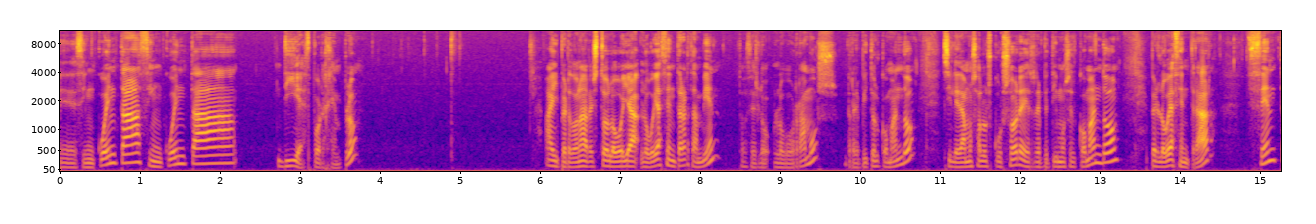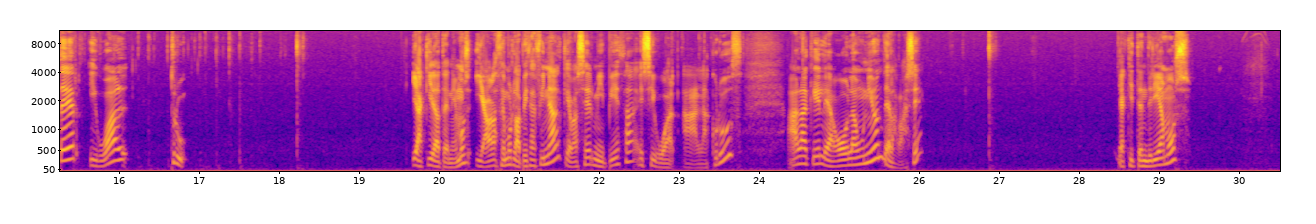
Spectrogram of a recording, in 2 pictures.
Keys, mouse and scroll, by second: 0.0-2.2 typing, 3.6 shift+9, 5.0 Return, 8.3 click, 9.3 Delete, 9.9 click, 11.1 Up, 11.8 Up, 14.0-18.1 typing, 18.3 Return, 21.1-23.8 typing, 25.3-26.5 typing, 26.9 Return, 28.6 scroll down 2, 28.9-30.5 middle drag.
